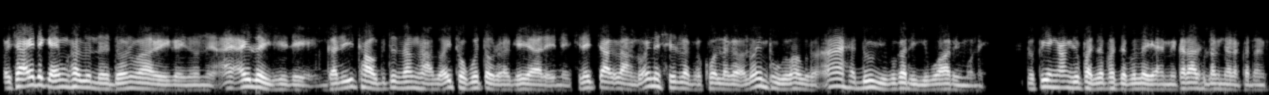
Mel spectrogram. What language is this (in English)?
Manipuri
